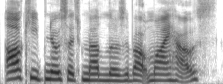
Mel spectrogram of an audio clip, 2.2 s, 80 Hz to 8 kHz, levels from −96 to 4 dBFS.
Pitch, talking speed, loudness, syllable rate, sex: 220 Hz, 215 wpm, -19 LUFS, 5.3 syllables/s, female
